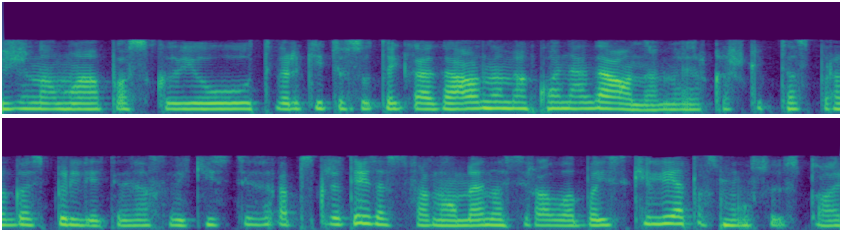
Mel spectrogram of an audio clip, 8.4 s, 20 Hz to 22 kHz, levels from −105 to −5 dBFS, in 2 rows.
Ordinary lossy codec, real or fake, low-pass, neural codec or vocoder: MP3, 48 kbps; fake; 5.4 kHz; codec, 24 kHz, 3 kbps, HILCodec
